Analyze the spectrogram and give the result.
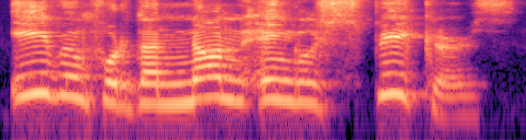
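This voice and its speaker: High-voiced Arabic-native man, insistent. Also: animated. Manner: insistent, repeats short points, halting phrasing. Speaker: podcast guest. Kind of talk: casual sports chat.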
